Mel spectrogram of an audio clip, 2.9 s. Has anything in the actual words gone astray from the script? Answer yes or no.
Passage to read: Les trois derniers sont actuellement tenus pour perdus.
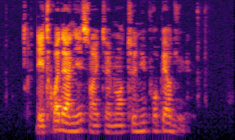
no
